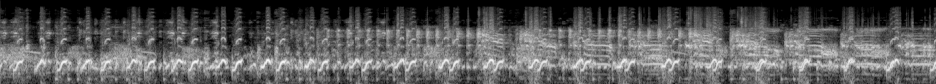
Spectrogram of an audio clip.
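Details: Waterhen kept as a decoy repeats a rhythmic series of short, rising kwak-like notes, more than twenty, with fainter higher chattering overlapping in the middle part.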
